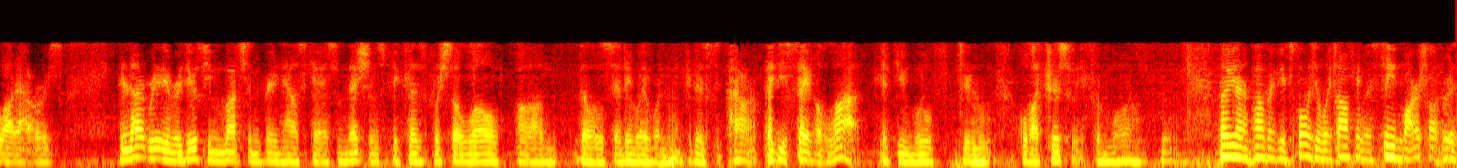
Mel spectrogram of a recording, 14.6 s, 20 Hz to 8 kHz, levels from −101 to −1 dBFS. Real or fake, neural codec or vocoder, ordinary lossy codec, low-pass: fake; codec, 16 kHz in and 24 kHz out, 0.6 kbps, FireRedTTS-2 codec; AAC, 16 kbps; 7.2 kHz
